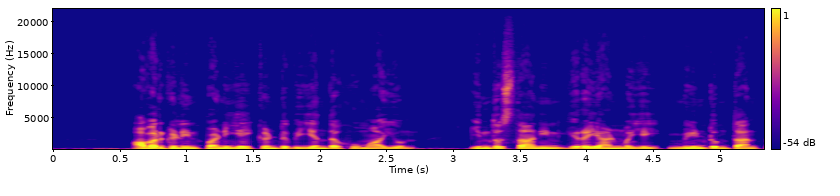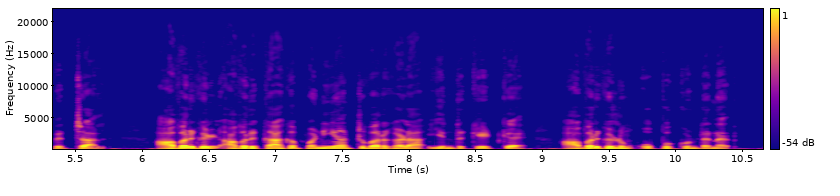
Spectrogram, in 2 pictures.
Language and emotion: Tamil, neutral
